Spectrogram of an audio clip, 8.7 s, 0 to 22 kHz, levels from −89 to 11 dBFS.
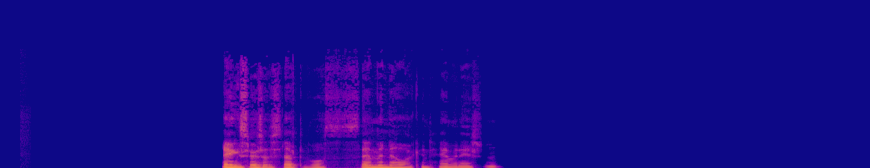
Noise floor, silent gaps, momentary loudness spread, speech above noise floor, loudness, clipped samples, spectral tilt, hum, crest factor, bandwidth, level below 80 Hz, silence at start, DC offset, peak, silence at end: under -90 dBFS; none; 18 LU; over 65 dB; -26 LUFS; under 0.1%; -7 dB/octave; none; 24 dB; 14.5 kHz; -56 dBFS; 2.25 s; under 0.1%; -6 dBFS; 3.75 s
